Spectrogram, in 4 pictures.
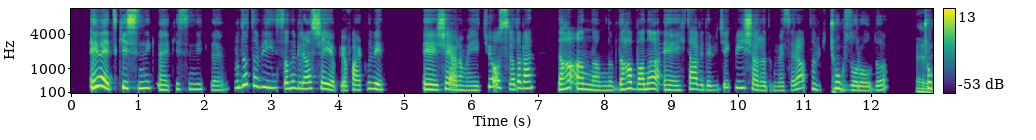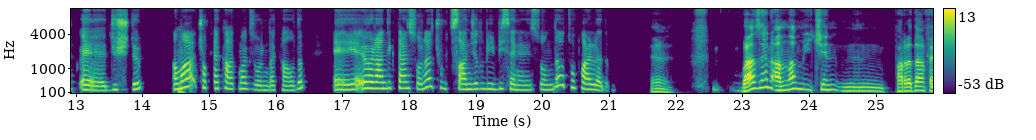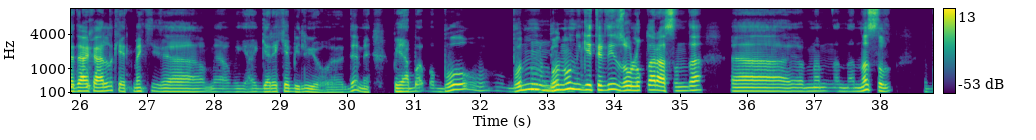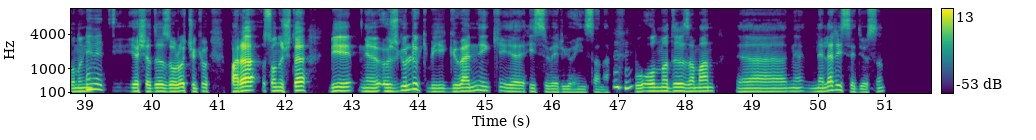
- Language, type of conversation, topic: Turkish, podcast, Para mı yoksa anlam mı senin için öncelikli?
- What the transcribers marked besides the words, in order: other background noise; sniff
